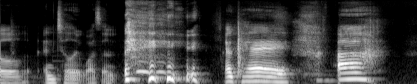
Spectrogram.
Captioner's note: Anya laughs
